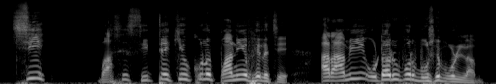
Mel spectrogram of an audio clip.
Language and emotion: Bengali, disgusted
